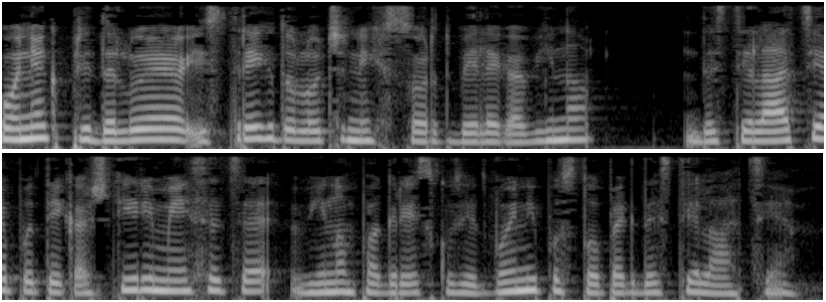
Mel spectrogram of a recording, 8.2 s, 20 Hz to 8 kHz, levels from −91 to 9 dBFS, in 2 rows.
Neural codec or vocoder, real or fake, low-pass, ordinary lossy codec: none; real; 7.2 kHz; MP3, 32 kbps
